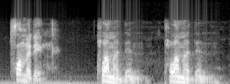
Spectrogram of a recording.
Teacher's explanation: switch that t to a flap t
